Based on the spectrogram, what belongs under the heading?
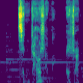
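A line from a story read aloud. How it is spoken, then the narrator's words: Whispered with slight smile. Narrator (Chinese): 雷叔牵着嘴角，悄声地说道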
